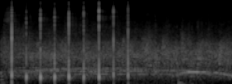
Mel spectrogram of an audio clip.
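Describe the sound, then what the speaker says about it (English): A short run of evenly spaced, sharp hand claps greets the choir Sing Harlem at an arts conference. The claps are crisp and fairly close, and they stop after about two seconds, leaving a faint sustained tone. "let's give them a round of applause"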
